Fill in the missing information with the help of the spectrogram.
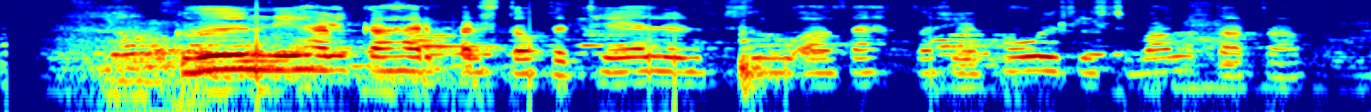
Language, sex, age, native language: Icelandic, male, 12, Icelandic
